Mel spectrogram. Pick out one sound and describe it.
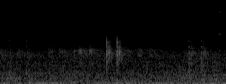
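A cue taps a ball sharply.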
